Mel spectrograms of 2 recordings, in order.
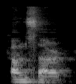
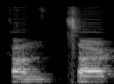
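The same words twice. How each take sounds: First: Said in the usual way. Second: "concert" in two separate, drawn-out syllables; "concert" with a gap mid-word; split syllables. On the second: Shown as a demonstration. Word split by syllable, then whole.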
